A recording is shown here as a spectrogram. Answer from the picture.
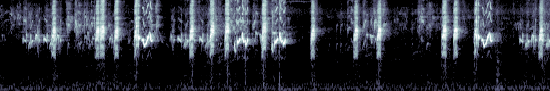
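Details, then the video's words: Sooty-headed bulbul used as a lure for birds: lively mix of sharp chips and short liquid, rising-falling warbled notes in loose bursts, repeated across the stretch with brief gaps. "SUARA PIKAT BURUNG KUTILANG GACOR"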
